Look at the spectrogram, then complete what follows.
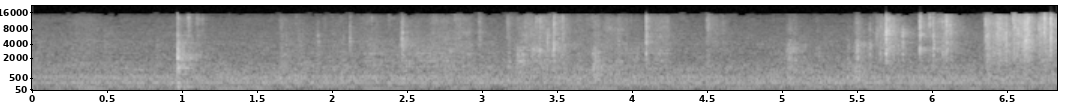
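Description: Hands handling shortbread dough pieces on a plastic sheet and a paper-lined baking tray: a click about a second in and faint light clicks and rustles near the end, over a steady mechanical hum.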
